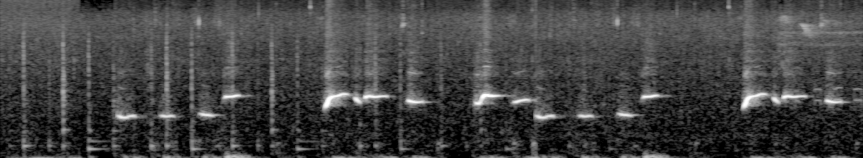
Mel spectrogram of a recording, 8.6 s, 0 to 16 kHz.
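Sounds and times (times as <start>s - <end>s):
faint low thumps: 0.0s - 6.8s
person whistling a bouncy melody: 1.2s - 2.6s, 3.2s - 6.7s, 7.4s - 8.6s.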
